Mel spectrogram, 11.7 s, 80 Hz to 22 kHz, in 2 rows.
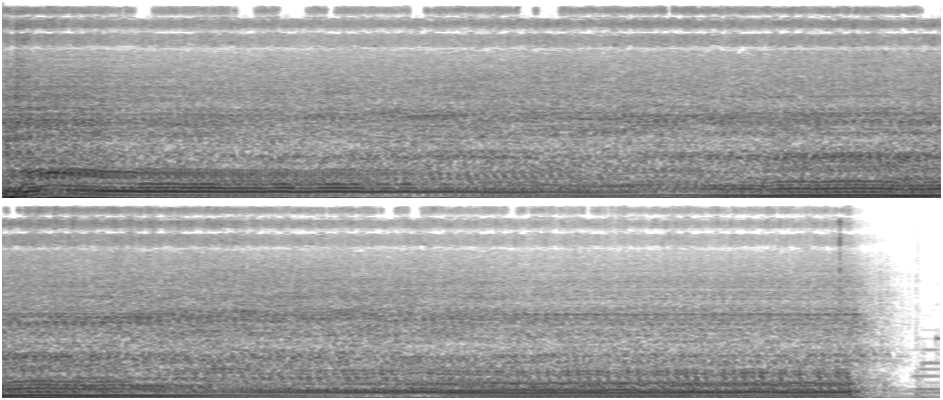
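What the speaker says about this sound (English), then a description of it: "So I'll fire it up real fast here. You'll hear how the exhaust sounds" Stock 2020 BMW S1000RR motorcycle fires up and settles into a loud, steady idle close by, with a light swell in revs partway through before the engine cuts off abruptly.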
